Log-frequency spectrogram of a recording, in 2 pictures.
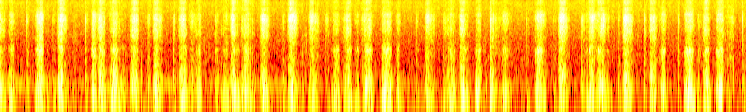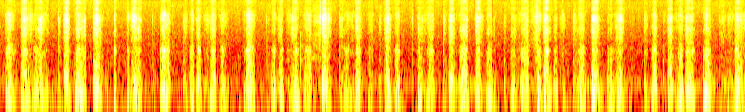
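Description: A fine metal fountain pen nib writes on a lined paper notebook page, making a steady run of quiet, dry scratching strokes. Many short, bright scratches follow one another closely with very little ring.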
